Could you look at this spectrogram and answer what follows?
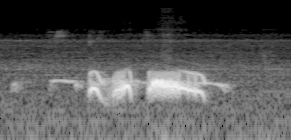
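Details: Lure-call coo of a spotted dove, as used for trapping with lime sticks: a soft lead-in note, then two rapid looping notes and a drawn-out descending coo, about one second long, in silence.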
